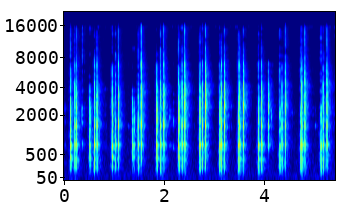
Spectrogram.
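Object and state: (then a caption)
Cardboard figure tapped and scratched with nails. A hollow painted cardboard dinosaur figure, held upright, is tapped and scratched with long nails. Thirteen crisp, dry, crackly bursts come in a steady rhythm, each a quick cluster of scratchy clicks that are bright and papery with no low end. Every burst stops almost at once with no ring, leaving short silences between them.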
